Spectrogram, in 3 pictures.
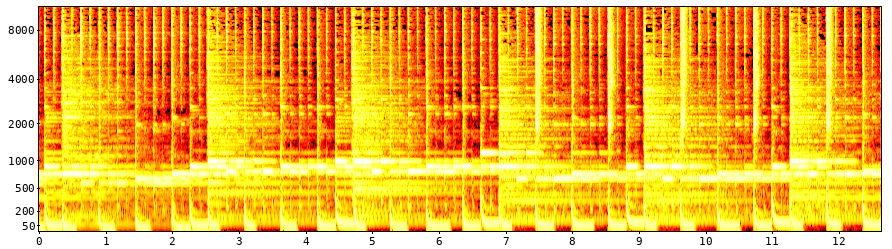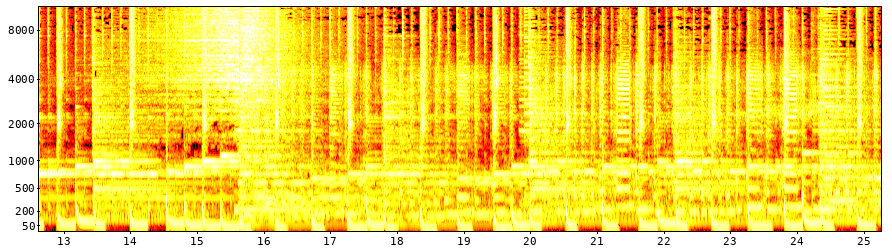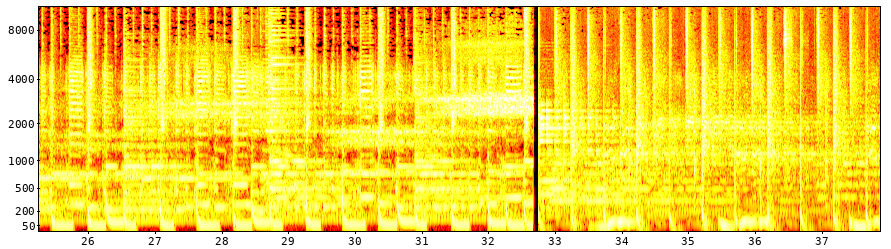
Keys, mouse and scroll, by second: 0.9 click, 4.8 click, 6.5 click, 7.9 click, 8.8 click, 10.5 click, 13.2 ctrl+alt+z, 13.5 alt+click, 18.4-23.7 drag, 23.9 click, 24.9 click, 29.0 click.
